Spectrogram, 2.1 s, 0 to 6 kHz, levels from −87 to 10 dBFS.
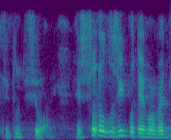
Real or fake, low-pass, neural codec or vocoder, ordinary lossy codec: fake; 5.4 kHz; autoencoder, 22.05 kHz, a latent of 192 numbers a frame, VITS, trained on one speaker; none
